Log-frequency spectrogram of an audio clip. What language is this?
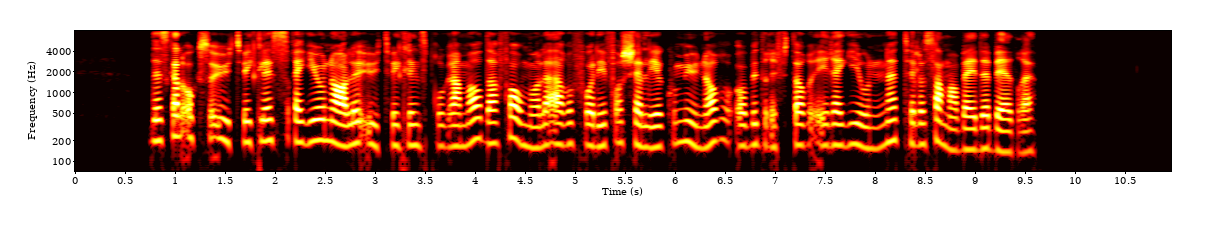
Norwegian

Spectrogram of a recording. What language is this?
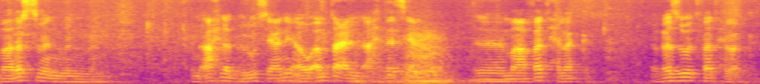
Arabic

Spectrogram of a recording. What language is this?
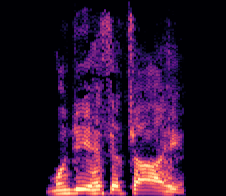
Sindhi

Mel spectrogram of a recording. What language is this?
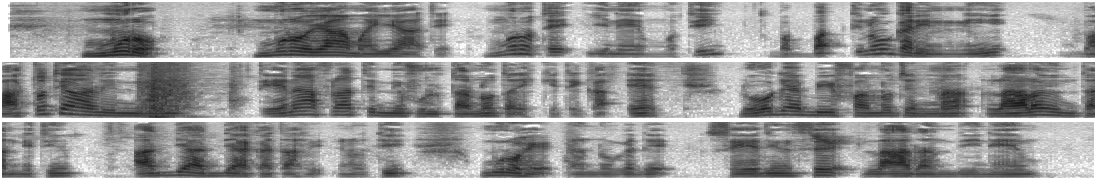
Sidamo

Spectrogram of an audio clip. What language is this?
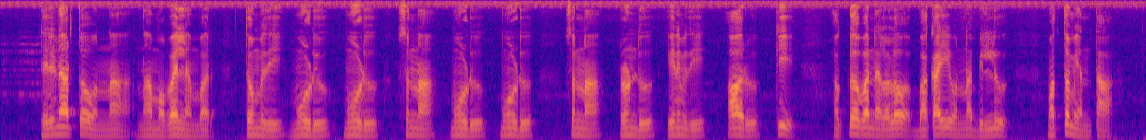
Telugu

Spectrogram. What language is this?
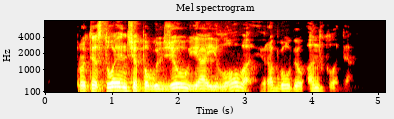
Lithuanian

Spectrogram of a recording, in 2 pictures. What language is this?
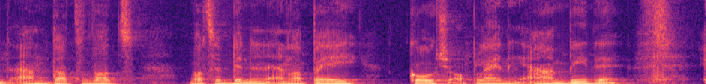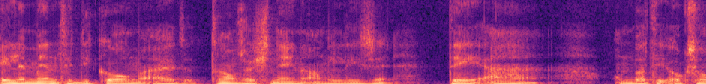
Dutch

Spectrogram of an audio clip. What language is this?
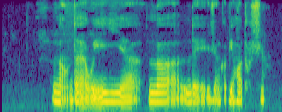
Chinese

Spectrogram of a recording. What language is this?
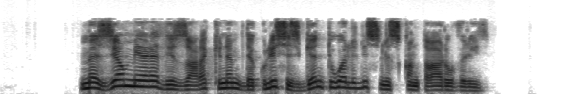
Kabyle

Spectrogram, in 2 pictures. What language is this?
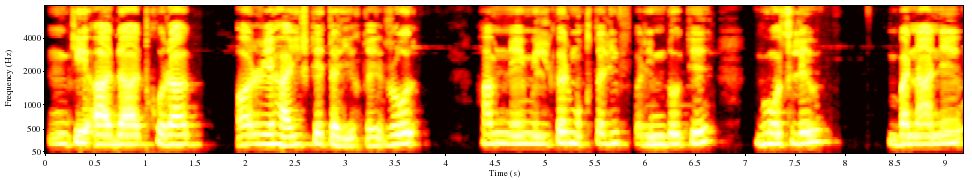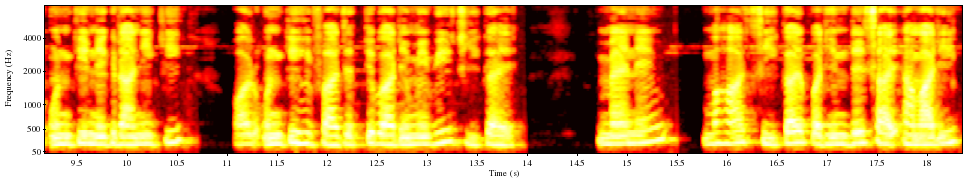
Urdu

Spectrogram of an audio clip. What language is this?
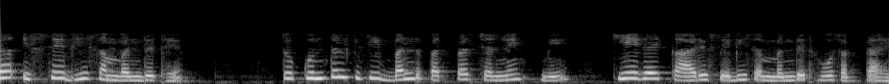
Hindi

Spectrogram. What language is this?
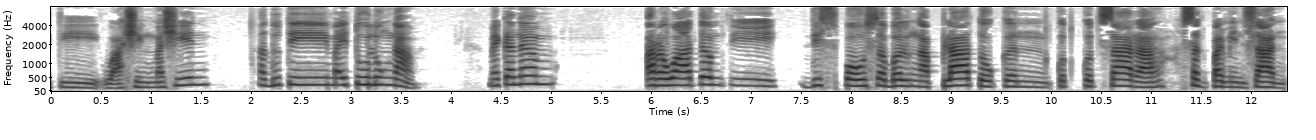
Filipino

